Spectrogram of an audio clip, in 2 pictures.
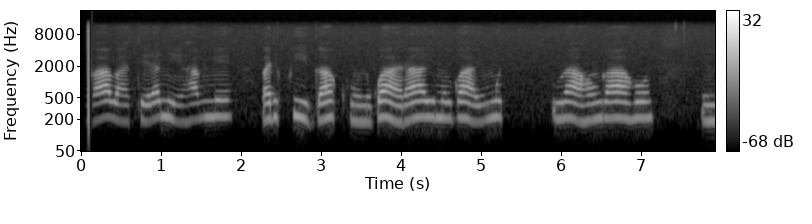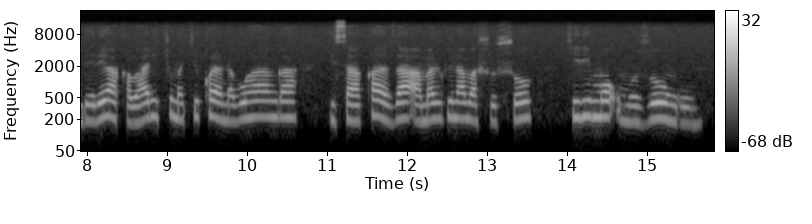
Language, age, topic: Kinyarwanda, 25-35, health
